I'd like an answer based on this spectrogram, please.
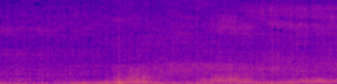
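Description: Old N scale model train running on its track: a steady small electric motor and wheel hum that grows slightly louder and takes on a pitched whine about a second and a half in.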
